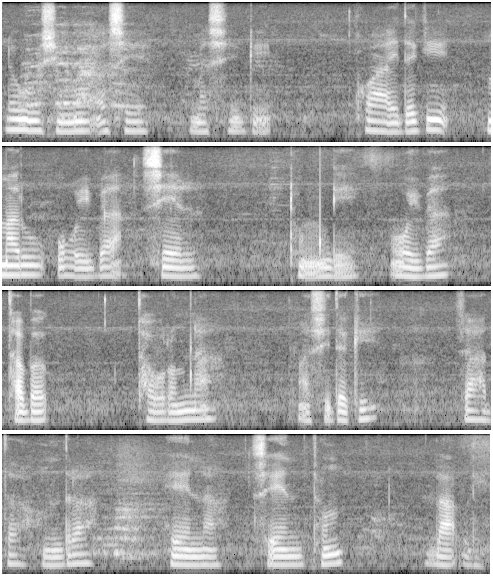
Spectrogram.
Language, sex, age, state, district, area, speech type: Manipuri, female, 45-60, Manipur, Churachandpur, rural, read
